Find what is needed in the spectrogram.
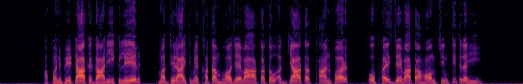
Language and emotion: Maithili, fearful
